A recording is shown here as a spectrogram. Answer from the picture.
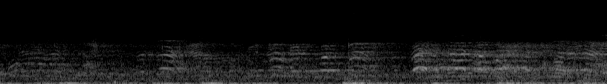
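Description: Several men's voices shouting over one another in a large, echoing sports hall, as coaches and spectators call out during a judo bout, with a few dull thuds. The shouting grows louder about four seconds in.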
